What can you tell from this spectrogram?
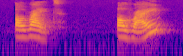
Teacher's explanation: one is falling intonation and one is rising intonation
